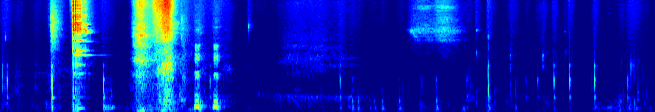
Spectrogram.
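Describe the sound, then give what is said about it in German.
Beer glasses clink together in a toast, a couple of bright, sharp knocks with some handling noise, followed by quieter scattered taps and faint movement. “Ich sag mal Prost. Cheers.”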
